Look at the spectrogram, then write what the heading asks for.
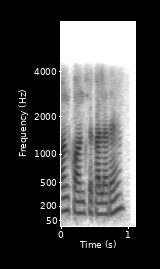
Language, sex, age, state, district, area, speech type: Urdu, male, 18-30, Maharashtra, Nashik, urban, conversation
